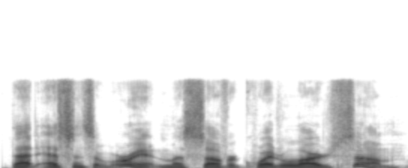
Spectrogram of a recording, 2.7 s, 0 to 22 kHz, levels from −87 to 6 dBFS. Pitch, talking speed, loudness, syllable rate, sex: 165 Hz, 245 wpm, -17 LUFS, 6.3 syllables/s, male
